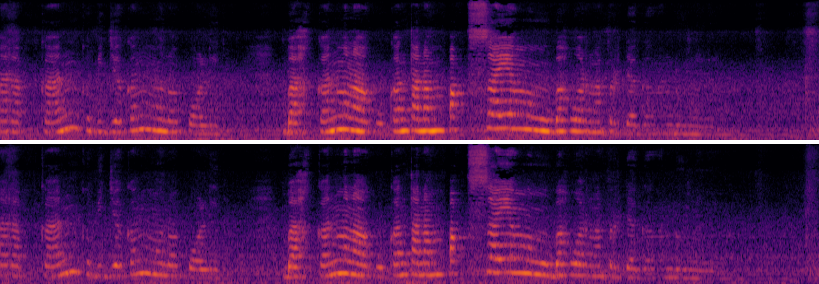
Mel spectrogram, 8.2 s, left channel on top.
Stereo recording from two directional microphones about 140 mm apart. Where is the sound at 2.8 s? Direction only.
25° right (ahead or behind).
